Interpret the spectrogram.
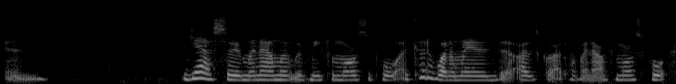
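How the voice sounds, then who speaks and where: A woman's voice: mid-range voice, creaky. Sniffly young English woman vlogging. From England. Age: 20s. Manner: rambling, many fillers and restarts. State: sniffly from allergies. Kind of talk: casual storytelling vlog.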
